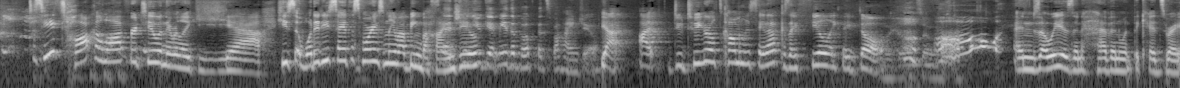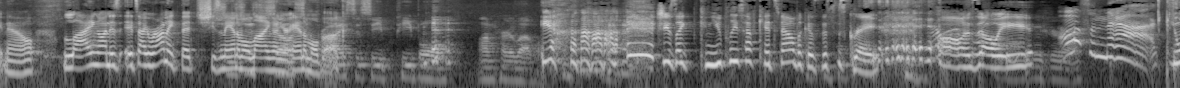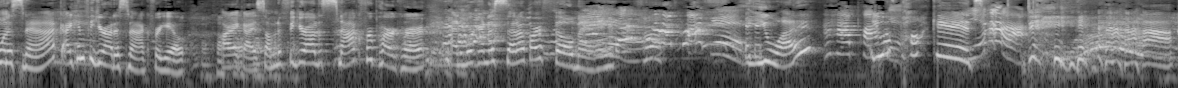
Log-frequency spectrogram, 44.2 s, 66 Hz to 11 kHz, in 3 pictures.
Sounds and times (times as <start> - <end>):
Giggle: 20.0 - 20.6, 21.5 - 23.0, 25.6 - 26.6, 42.4 - 44.2
Child speech, kid speaking: 28.0 - 29.4, 34.9 - 42.4.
